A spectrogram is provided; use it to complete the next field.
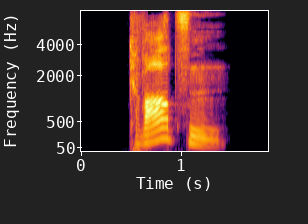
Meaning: dative plural of Quarz
- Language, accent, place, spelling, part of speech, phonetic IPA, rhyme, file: German, Germany, Berlin, Quarzen, noun, [ˈkvaʁt͡sn̩], -aʁt͡sn̩, De-Quarzen.ogg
